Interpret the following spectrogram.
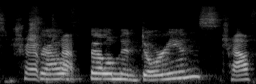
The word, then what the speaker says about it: Tralfamadorians: The Tralfamadorians.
